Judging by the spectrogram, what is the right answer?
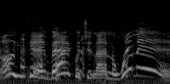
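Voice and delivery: very high, swooping, sing-song put-on voice. Speaker acting out how they talk to him, in a high put-on voice. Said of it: "That's how I talk to him".

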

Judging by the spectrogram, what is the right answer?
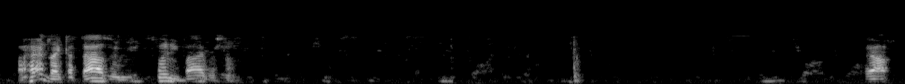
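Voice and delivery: speaking with food in mouth, chewing. Talking mid-conversation while still chewing food. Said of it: "Sorry, I'm still fucking chewing".

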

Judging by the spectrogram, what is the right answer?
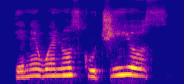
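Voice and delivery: soft, conspiratorial half-whisper. A woman beside the narrator watches a kid set up knives, half-whispered. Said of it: "she whispered".

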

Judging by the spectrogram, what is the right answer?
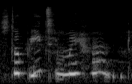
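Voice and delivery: put-on high, soft baby talk.

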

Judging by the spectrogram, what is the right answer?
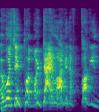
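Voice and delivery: really agitated, pissed-off venting. Signing off to viewers after complaining about an anime, really agitated and pissed off. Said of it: "I'm getting really fucking agitated".

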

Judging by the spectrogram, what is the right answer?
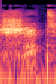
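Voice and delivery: quiet under-breath mutter. Recounting watching a movie, repeating what was muttered under breath. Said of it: "under my breath".

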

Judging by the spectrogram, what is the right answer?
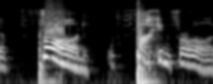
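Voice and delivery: loud, angry, furious, cursing outburst. Confronting a character who claimed to know everything: angry shouting. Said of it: "I just got really angry".

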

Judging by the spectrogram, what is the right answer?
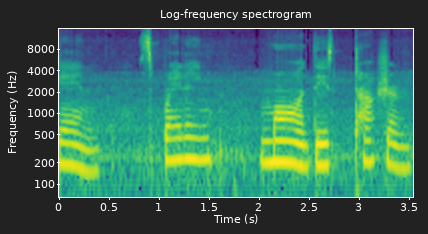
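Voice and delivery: ordinary delivery, nothing marked

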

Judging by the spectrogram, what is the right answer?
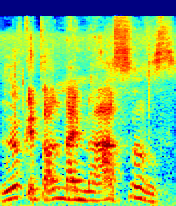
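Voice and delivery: put-on German accent, boastful strongman tone. Roleplaying a low-charisma, high-strength game character, Arnold Schwarzenegger-style German accent. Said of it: "knock it off with a German accent".

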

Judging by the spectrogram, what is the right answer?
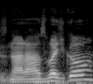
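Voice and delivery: worried calling. A mother opening the back door calls out anxiously. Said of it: "Zawołała z niepokojem matka".

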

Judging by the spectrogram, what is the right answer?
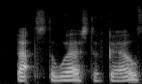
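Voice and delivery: ordinary delivery, nothing marked

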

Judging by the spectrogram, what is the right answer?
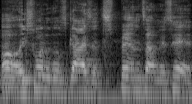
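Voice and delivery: normal talking voice

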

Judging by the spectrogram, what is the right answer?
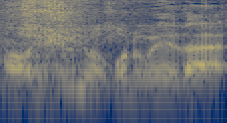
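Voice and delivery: high, anxious, panicked astronaut radio voice.

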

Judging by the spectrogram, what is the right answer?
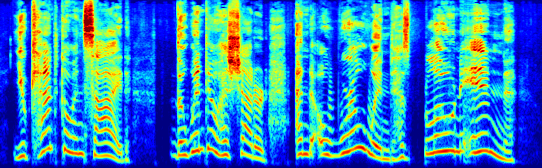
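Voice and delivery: very high-pitched, loud yelling. A woman grabbing two people to keep them out of an office, yelling.

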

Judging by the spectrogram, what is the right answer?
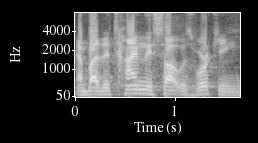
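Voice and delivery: ordinary delivery

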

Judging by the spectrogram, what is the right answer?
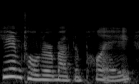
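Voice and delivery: plain reading voice

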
